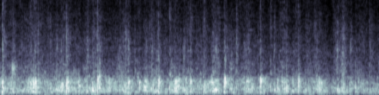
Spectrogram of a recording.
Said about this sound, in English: Can we get a round of applause for their volunteers?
